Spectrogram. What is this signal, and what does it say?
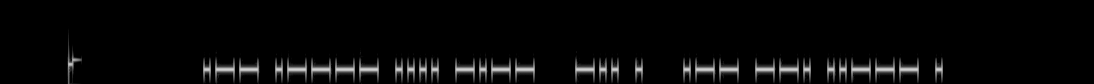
Morse code, heard as a keyed tone, about 20 wpm, 700 Hz. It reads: W1HY DE WG2E
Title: USA Callsign DE Callsign - 4 Characters - 20wpm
